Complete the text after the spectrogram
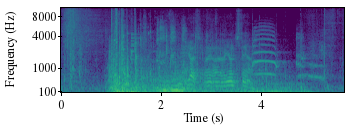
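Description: A heavy wooden door creaks and rumbles open.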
